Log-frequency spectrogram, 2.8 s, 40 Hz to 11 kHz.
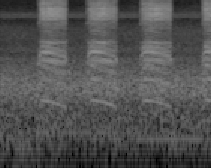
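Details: Carrion crow, wild, at a riverside feeding ground on the Oita River on an October 15 morning: four harsh, rough, drawn-out caws, each about half a second, spaced under a second apart.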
